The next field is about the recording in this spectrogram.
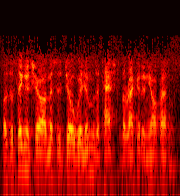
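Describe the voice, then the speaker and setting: Actor doing formal prosecutor, methodical, mid-pitched guy, muffled old radio play with some hiss. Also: quick pace, close to an everyday voice. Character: formal, methodical district attorney questioning a witness. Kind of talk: old-time radio drama acting. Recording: muffled, noisy vintage radio recording.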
